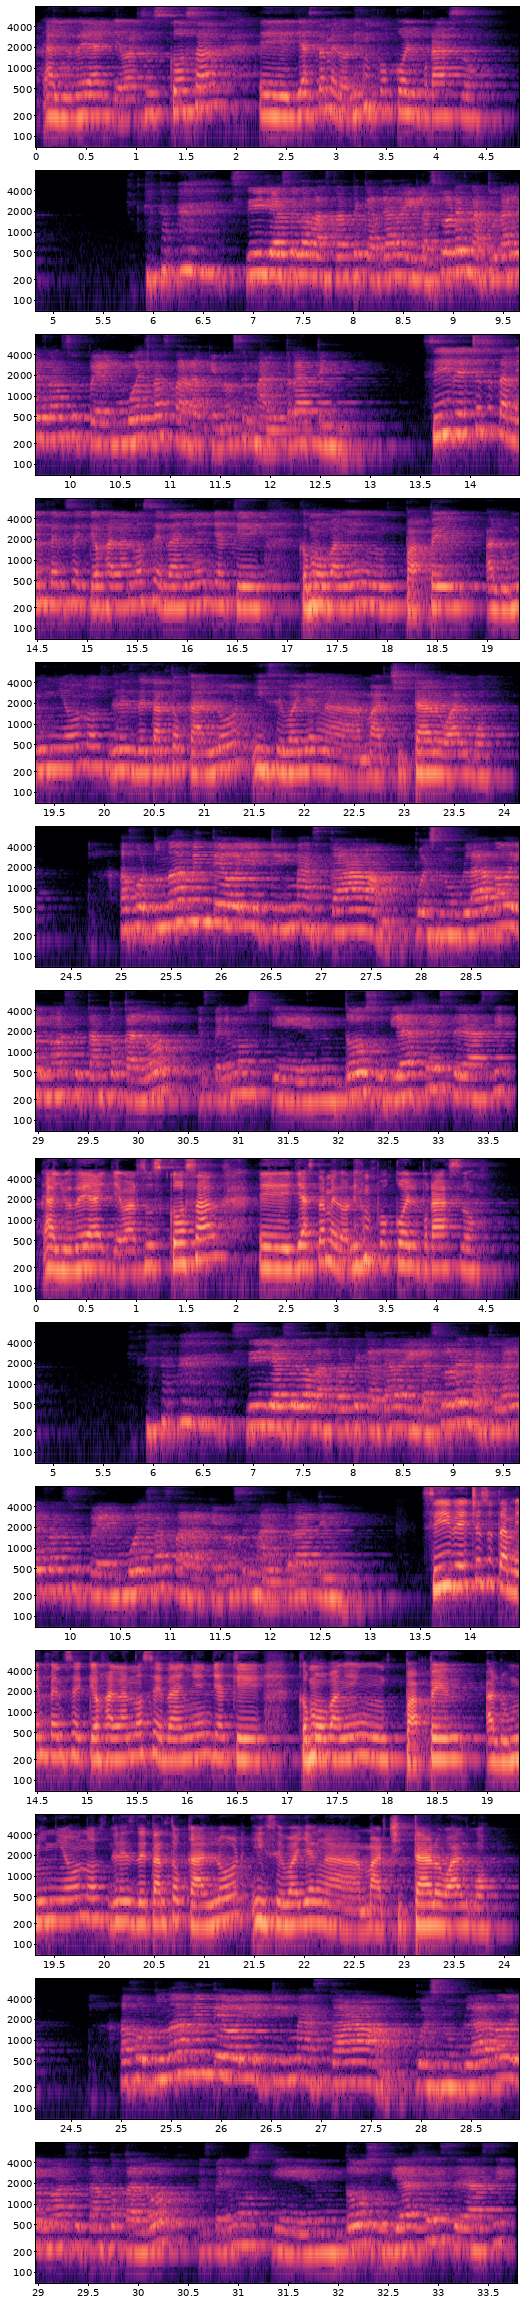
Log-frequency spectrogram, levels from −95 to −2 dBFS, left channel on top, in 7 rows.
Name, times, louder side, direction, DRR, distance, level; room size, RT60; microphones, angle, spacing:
voice 1, 0.0-4.4 13.6-23.9, right 6 dB, 75° right, 13 dB, 0.4 m, -26 dB
voice 2, 5.9-12.8 25.0-27.7 27.9-30.3 30.6-33.7, left 1 dB, 80° left, -1 dB, 1.5 m, -31 dB
10.0 x 6.7 x 2.6 m, 1.1 s
head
